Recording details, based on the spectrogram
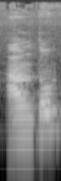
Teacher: ikfa hakiki karena ada nun mati atau tanwin bertemu dengan huruf ta, cara baca samar-samar membentuk huruf ta.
